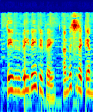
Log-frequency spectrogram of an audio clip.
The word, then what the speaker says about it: VVVVVV: Number 171 is VVVVVV, if that's how you pronounce it. I've also heard it being pronounced as just V, but I call it VVVVVV.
